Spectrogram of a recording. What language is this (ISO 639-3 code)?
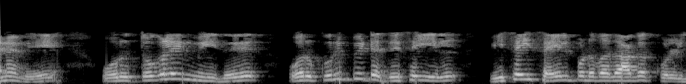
tam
